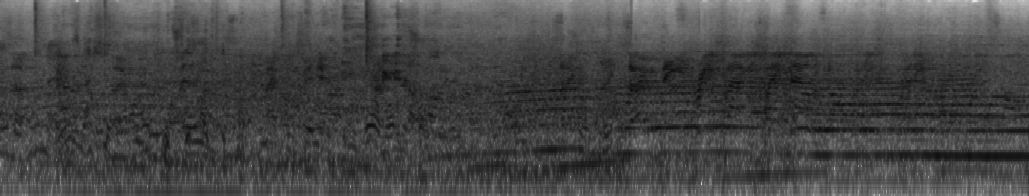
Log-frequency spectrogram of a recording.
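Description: Many racing car engines roar loudly, rising and falling in pitch as the cars accelerate past.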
